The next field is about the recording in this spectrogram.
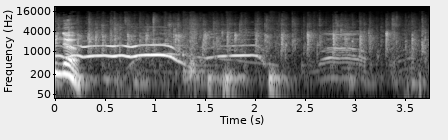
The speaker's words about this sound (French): Euh, c'est, euh, s'il vous plaît, applaudissez-le pour le rendre à l'aise.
